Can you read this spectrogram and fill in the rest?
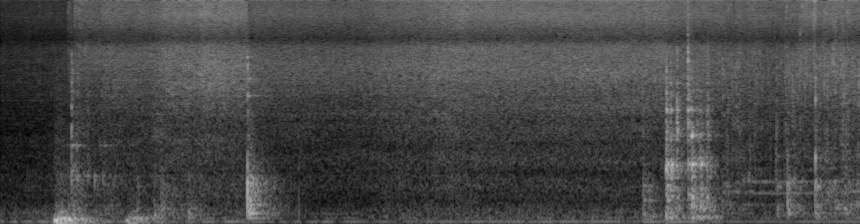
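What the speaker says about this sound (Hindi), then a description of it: "और उस घी के अंदर हम जो है ये चिकन को फ्राई करेंगे।" Chicken frying in ghee in a pan for a desi-style chicken karahi with lamb fat gives a steady sizzle and hiss. Now and then it is broken by louder stirring scrapes and clatters.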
